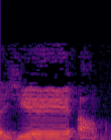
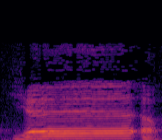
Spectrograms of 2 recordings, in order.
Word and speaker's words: جاء: ولهذا ننبه دائما على هذا الأمر هذا، لأن الطلبة يقرؤون جيء جيء، هذا كسر خالص، إذن أين الإمالة؟ ليست هذه إمالة، فهذا كسر، هذا كسر، والإمالة ليست كسرا. إذن لا بد أن تبقي الفتح وأنت تنطق بالكسر، لا بد أن تبقي الفتح وأنت تنطق بالكسر، فتكون الفتحة بين الكسرة والفتحة، والآلف بين الهمزة بين الياء والآلف، هكذا جاء جاء، هكذا اسمع جاء، إمالة صغرى جاء جاء، إمالة كبرى جاء، إمالة صغرى جاء، هكذا.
